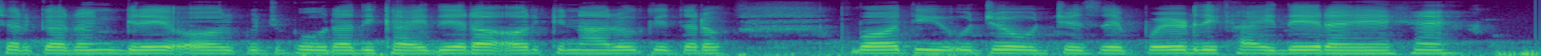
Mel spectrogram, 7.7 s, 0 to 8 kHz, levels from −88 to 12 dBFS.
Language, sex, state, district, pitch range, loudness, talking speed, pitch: Hindi, female, Chhattisgarh, Bilaspur, 165-170 Hz, -14 LUFS, 200 wpm, 170 Hz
